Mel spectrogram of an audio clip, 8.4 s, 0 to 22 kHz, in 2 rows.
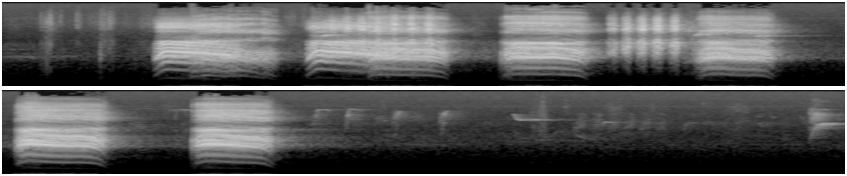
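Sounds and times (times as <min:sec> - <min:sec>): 
carrion crow Corvus corone giving harsh hoarse caws: 0:00.8 - 0:05.8.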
